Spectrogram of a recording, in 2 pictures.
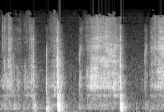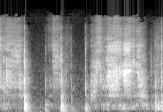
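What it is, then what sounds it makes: Scratch-art paper being scraped. A wooden stylus scratches broad areas on the right side of a black-coated scratch-art page in a spiral-bound book, revealing the colour underneath. Dry, raspy scratching comes in bright bursts, broken by short pauses and a few sharp taps as the stylus meets the page.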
